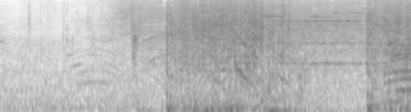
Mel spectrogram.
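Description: A gun fires rapid shots.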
